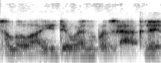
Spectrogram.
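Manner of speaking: fake, very low, deep man's voice. Offering to do a different voice mid-conversation, put-on deep man voice. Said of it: "I can do my deep man voice".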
